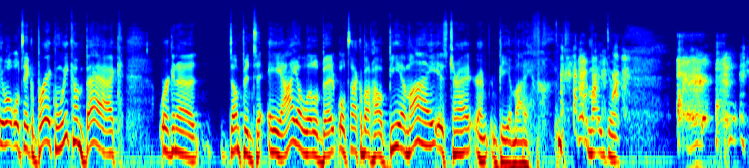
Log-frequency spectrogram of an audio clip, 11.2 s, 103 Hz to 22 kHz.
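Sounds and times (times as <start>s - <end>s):
speech: 0.0s - 9.6s, 10.2s - 11.2s
laughter: 8.1s - 9.7s
person coughing: 8.7s - 11.2s.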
